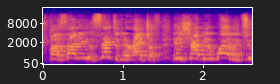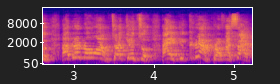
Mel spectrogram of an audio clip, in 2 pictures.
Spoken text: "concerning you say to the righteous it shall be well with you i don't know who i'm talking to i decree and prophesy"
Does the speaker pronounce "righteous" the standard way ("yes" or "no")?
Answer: yes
